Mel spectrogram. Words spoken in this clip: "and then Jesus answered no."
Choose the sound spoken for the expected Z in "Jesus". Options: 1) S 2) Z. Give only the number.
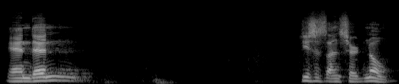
1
